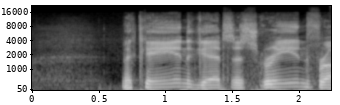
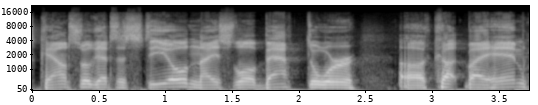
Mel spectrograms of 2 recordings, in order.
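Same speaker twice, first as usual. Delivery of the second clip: ordinary talk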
